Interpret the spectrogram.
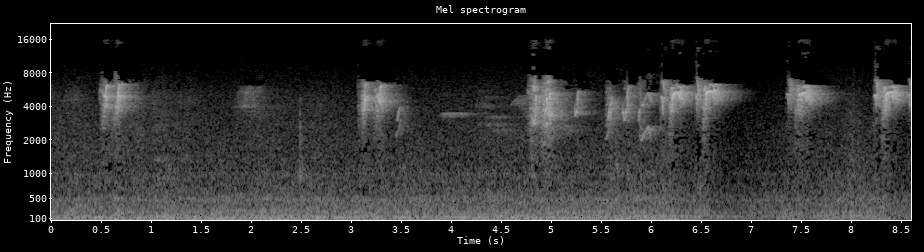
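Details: A barn swallow at a nest by the Tama River, Japan, gives short, high, scratchy chirps in irregular bursts that come quicker toward the end, over a faint low hum.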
